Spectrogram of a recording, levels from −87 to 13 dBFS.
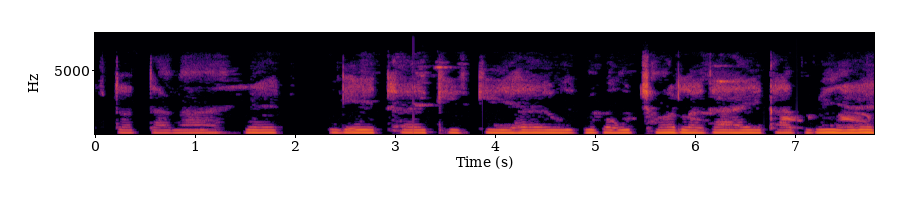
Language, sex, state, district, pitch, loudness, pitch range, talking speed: Hindi, male, Bihar, Sitamarhi, 205 Hz, -25 LUFS, 200-205 Hz, 75 wpm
